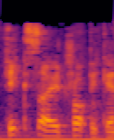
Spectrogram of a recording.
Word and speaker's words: thixotropic: Thixotropic, and it's spelt T-H-I-X-O-tropic. Thixotropic.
